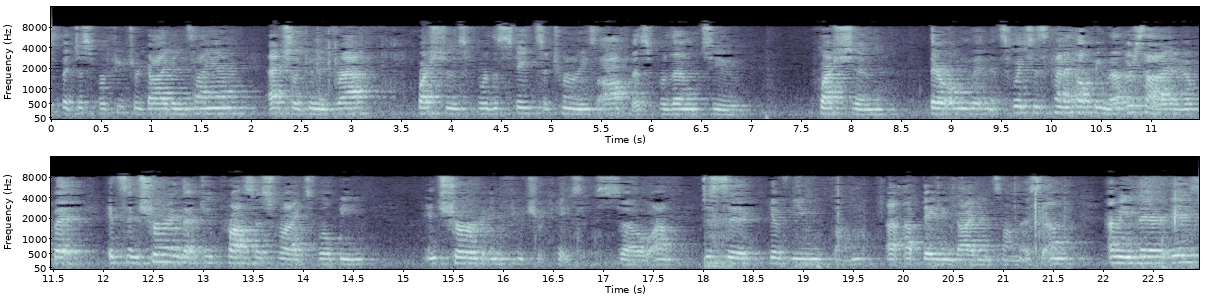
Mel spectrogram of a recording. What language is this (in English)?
English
